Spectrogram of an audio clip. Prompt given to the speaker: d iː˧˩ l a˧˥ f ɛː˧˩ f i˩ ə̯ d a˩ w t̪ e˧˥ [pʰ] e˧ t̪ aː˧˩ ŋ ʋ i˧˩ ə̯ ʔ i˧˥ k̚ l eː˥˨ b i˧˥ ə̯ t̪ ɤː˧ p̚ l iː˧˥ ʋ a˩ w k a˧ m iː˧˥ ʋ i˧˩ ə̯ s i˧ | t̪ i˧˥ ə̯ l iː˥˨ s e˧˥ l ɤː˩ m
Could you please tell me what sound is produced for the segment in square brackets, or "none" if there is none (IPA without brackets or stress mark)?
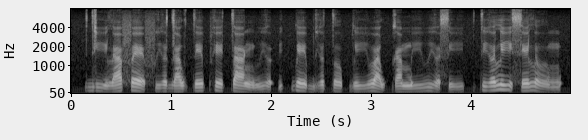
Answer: pʰ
